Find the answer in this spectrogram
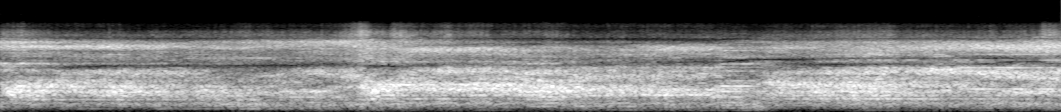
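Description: Shortwave AM radio reception dominated by loud, hissing static and fading noise, with the station's music faint beneath it.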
